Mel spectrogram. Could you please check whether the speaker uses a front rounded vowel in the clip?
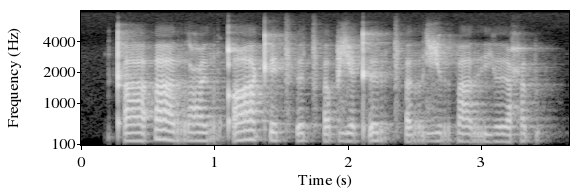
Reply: no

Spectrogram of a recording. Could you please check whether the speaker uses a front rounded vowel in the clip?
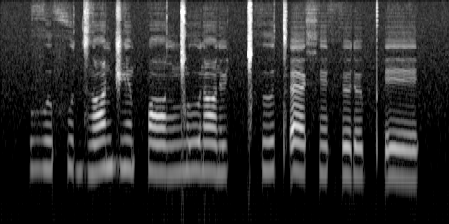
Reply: yes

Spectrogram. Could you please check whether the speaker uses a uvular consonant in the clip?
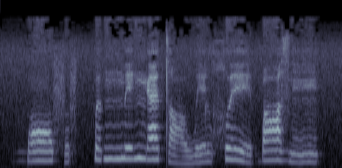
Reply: yes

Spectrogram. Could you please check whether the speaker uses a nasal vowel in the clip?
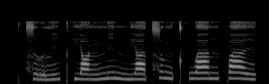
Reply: no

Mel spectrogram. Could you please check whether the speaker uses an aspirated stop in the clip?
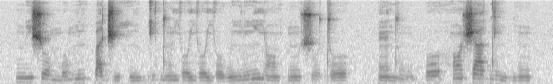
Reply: no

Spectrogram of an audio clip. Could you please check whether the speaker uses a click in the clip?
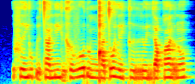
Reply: yes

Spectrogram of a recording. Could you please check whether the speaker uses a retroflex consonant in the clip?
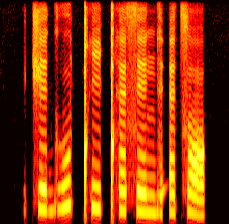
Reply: no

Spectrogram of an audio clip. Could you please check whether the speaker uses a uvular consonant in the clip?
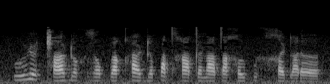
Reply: yes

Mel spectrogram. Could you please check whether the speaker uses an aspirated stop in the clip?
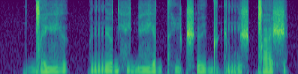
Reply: yes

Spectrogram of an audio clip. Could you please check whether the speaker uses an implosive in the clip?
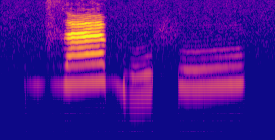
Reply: no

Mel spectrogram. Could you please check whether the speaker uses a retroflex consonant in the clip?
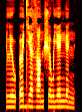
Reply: no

